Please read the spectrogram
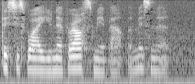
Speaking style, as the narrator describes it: He said gently

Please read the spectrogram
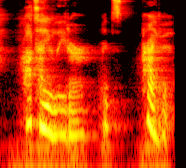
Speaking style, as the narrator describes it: Steed finally gives a deep, beleaguered sigh and says

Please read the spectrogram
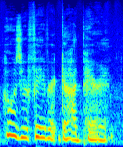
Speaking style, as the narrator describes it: he cooed

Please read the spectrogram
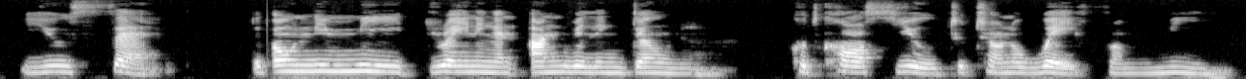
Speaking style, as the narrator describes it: he whispered

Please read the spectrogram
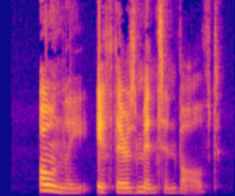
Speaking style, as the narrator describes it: said gravely

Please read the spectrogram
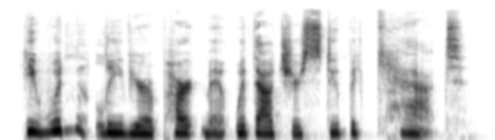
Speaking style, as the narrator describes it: Niall says, choked

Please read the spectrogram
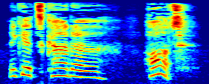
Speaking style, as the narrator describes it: Rodney says, and then clears his throat, to try and clear whatever made his voice catch

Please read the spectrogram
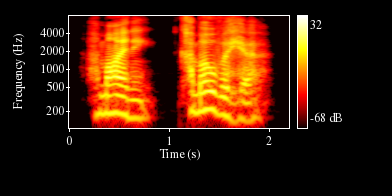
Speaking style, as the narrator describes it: he panted

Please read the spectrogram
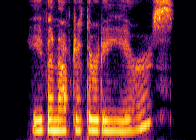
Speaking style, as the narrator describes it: She asked quietly

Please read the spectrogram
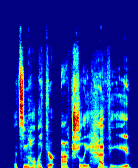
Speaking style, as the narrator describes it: Padawan Kenobi muttered mutinously

